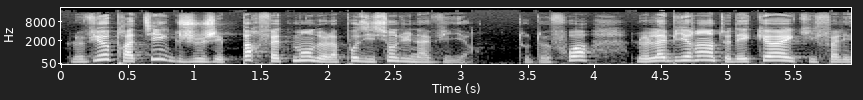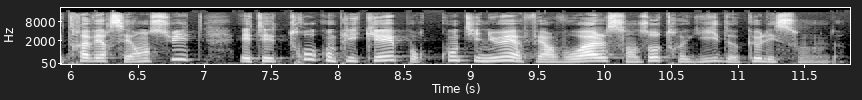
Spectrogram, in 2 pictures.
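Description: Woman reading a sea novel aloud. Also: mid-range voice. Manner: measured, expressive reading. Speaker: audiobook narrator. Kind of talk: scripted narration of a novel.

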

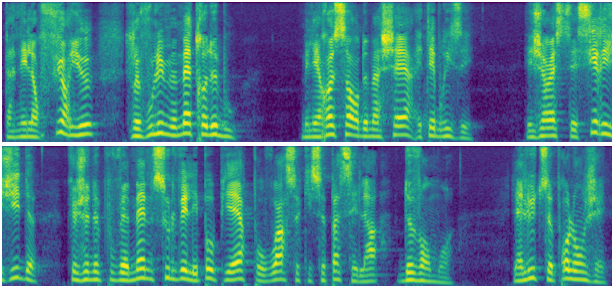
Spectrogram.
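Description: A man reads classic fiction aloud in a measured, expressive narration. His voice sits somewhat high for a man. The delivery is that of a radio reading. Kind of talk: scripted literary narration.

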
